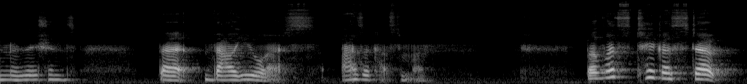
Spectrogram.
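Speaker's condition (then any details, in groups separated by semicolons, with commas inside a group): Cerebral palsy, left hemiplegia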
